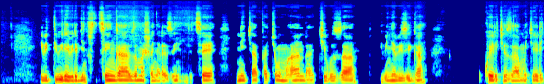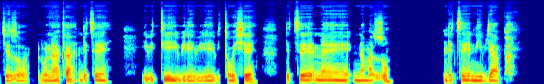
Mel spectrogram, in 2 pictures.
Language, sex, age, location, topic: Kinyarwanda, male, 25-35, Kigali, government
